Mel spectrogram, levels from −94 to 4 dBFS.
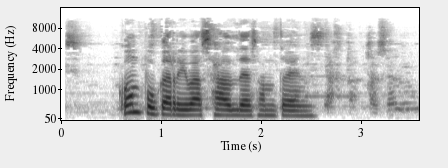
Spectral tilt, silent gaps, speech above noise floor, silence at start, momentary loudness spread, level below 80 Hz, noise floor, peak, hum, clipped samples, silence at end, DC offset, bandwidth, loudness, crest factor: -4 dB/octave; none; 23 dB; 0.05 s; 21 LU; -68 dBFS; -41 dBFS; -2 dBFS; none; under 0.1%; 0.15 s; under 0.1%; 11 kHz; -17 LUFS; 16 dB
